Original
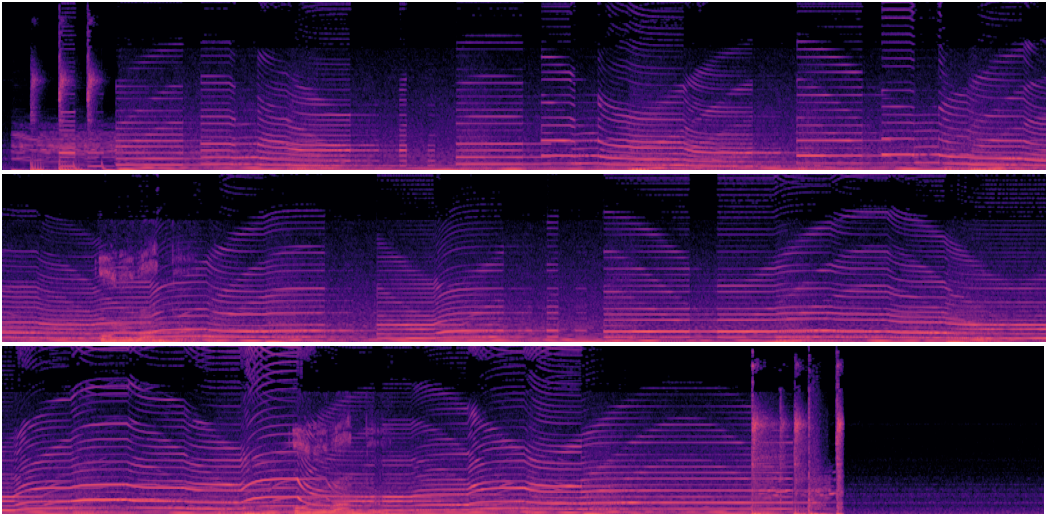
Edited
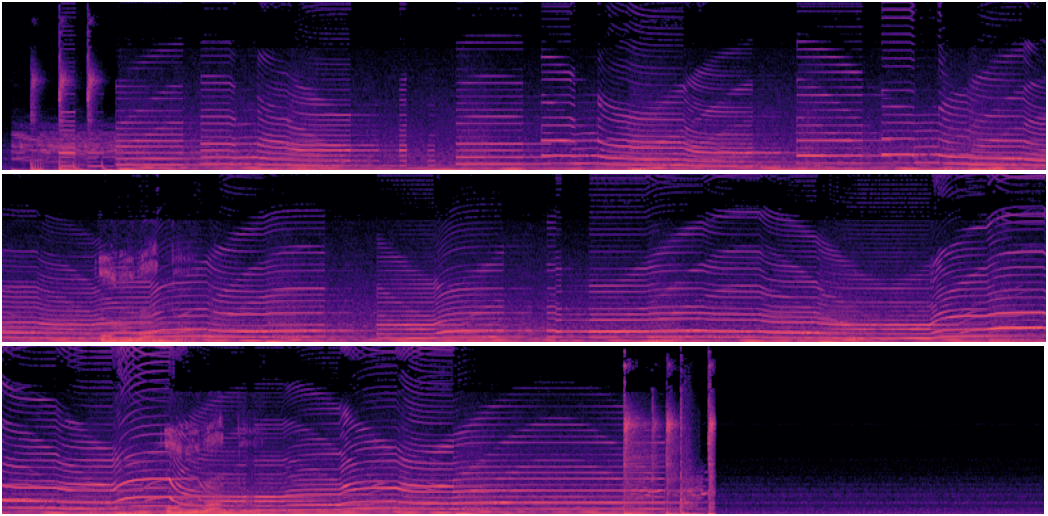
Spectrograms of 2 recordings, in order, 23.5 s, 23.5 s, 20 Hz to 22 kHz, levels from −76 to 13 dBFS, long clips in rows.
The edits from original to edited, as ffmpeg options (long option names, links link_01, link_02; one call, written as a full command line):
ffmpeg -i in.wav -filter_complex "[0:a]asplit=2[link_01][link_02];[link_01]atrim=end=11.982[link_03];[link_02]atrim=start=12.938[link_04];[link_03][link_04]acrossfade=duration=0.004:curve1=hsin:curve2=hsin" out.wav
